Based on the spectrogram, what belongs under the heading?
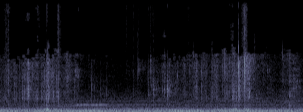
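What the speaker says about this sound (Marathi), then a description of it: "मी एक एक न काढण्यापेक्षा चाकूने पटापट कट करून घेते कॉर्नला" A knife slicing corn kernels off the cob, close and wet-sounding: a steady stream of crisp, squishy cuts with a few sharper clicks throughout and no speech.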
